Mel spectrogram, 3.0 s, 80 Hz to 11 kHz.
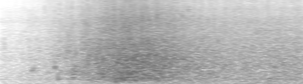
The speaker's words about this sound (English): It's an island, so you have to take a little boat, and it's 5 miles of sand and Atlantic breakers crashing. Initially, the beach is very crowded, but the further you walk, the more desolate it becomes.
